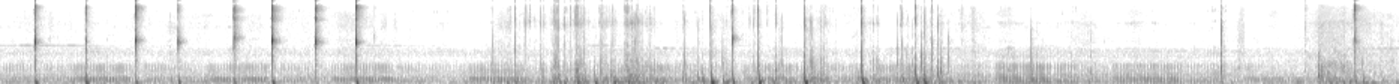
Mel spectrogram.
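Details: Siamese kitten purring with a low, even rumble in rhythmic breaths, accompanied by a run of regular sharp clicks at the start and scattered snaps and rustling afterward.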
